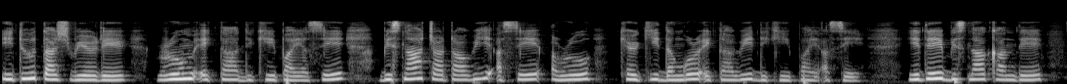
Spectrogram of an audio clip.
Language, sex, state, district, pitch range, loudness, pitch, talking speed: Nagamese, female, Nagaland, Kohima, 205-240 Hz, -17 LUFS, 220 Hz, 135 wpm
